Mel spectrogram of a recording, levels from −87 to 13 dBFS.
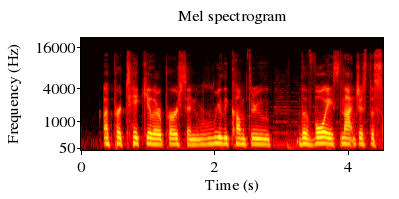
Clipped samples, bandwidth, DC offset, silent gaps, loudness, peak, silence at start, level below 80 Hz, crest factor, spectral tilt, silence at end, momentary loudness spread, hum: under 0.1%; 15.5 kHz; under 0.1%; none; -19 LUFS; -2 dBFS; 0.35 s; -60 dBFS; 18 dB; -6.5 dB/octave; 0 s; 9 LU; none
